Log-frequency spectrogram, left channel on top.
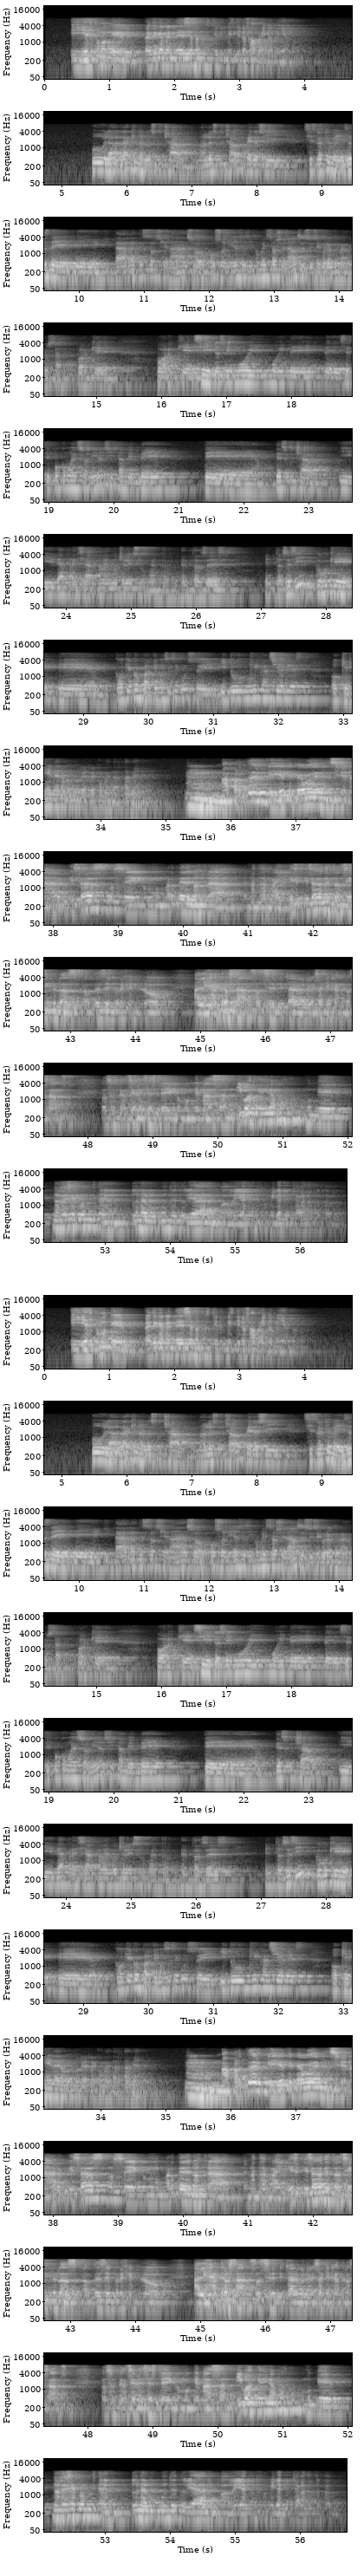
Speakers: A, on the right; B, on the right.
A: y es como que prácticamente ese es nuestro estilo, mi estilo favorito mío, ¿no?
B: Uh, la verdad que no lo he escuchado, no lo he escuchado, pero si, si es lo que me dices de, de guitarras distorsionadas o, o sonidos así como distorsionados, estoy seguro que me va a gustar, porque Porque sí, yo soy muy, muy de, de ese tipo como de sonidos y también de, de, de escuchar y de apreciar también mucho el instrumento. Entonces, entonces sí, como que, eh, como que compartimos ese gusto. ¿Y, y tú qué canciones o qué género me podrías recomendar también?
A: Mm, Aparte del que yo te acabo de mencionar, quizás, no sé, como parte de nuestra, de nuestra raíz, quizás están siempre las partes de, por ejemplo, Alejandro Sanz, no sé si has escuchado alguna vez a Alejandro Sanz, con sus canciones este, como que más antiguas que digamos, ¿no? Como que, no sé si algún ti- en- tú en algún punto de tu vida, en el- cuando vivías con tu familia, escuchabas a tu, fa-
